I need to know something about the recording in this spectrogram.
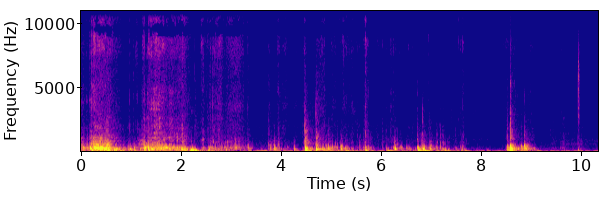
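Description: A black Nike Air Huarache sneaker being handled and turned on its cardboard shoebox. Its leather and rubber rustle and scrape against the box, loudest over the first two seconds, then a few softer scuffs and knocks follow, the last of them close to the end.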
